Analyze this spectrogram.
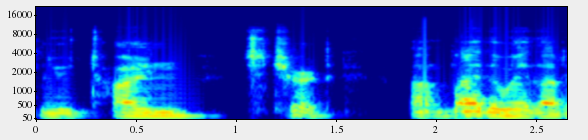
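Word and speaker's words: Newtownstewart: stewart is spelled correctly it's not newton stewart it's new town shirt and by the way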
